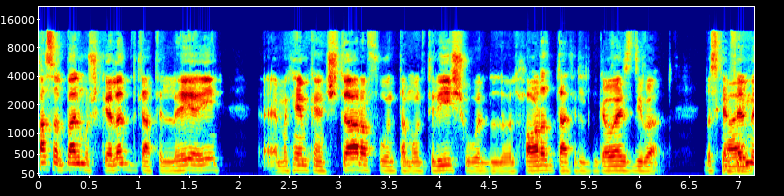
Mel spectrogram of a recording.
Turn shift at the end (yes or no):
no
